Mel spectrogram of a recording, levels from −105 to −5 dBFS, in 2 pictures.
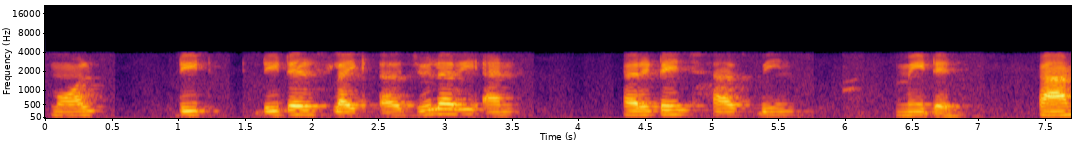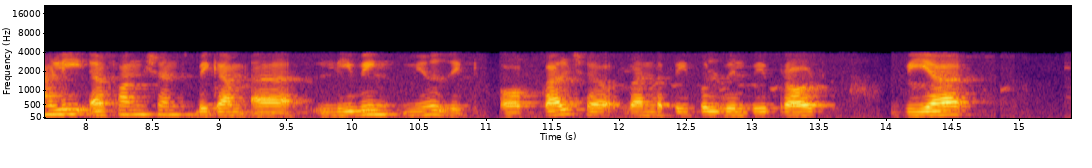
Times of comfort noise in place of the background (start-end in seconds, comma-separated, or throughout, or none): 0.52-0.98, 1.38-1.48, 3.66-4.34, 5.76-6.38, 7.04-7.46, 11.00-11.10, 14.96-15.34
